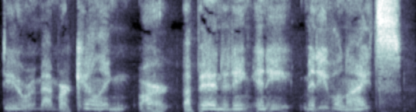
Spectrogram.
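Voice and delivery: breathy, high stage whisper. Acted. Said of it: "stage whisper".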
